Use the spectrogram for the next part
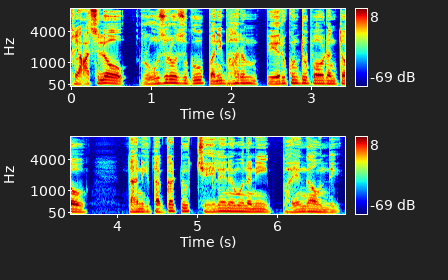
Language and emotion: Telugu, fearful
